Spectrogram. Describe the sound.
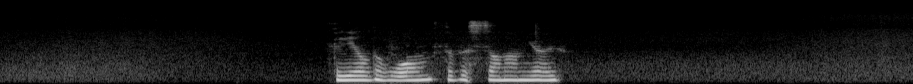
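Steady, hissing wash of ocean surf on a beach runs throughout at a moderate level, with a calm voice speaking briefly over it in the middle.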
